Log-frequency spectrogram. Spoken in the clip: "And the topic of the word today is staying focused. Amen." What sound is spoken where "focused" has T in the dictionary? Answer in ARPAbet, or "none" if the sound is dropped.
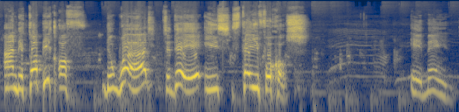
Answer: none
